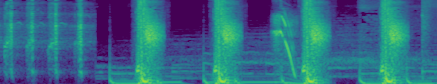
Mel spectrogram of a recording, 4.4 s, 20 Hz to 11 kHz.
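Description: Four loud whack-type punch sound effects about 0.8 s apart, laid over a low bass tone, with a falling cartoon whistle between the second and third. In the first second, the tail of a quick run of pulses from the previous clip fades out.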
